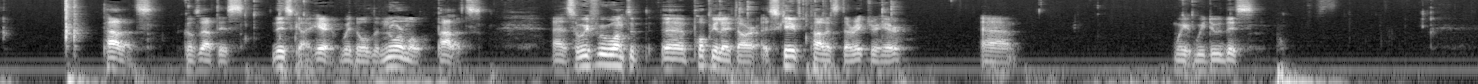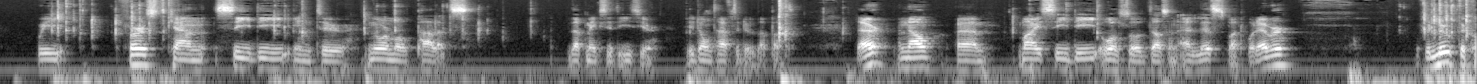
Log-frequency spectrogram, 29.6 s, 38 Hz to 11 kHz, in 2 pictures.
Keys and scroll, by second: 7.6 super+d, 8.4 super+d, 9.1 super+d.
